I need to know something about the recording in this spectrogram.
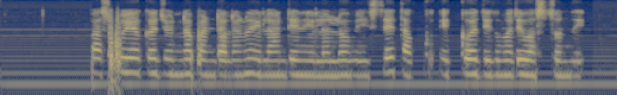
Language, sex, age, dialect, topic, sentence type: Telugu, female, 18-24, Telangana, agriculture, question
